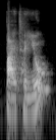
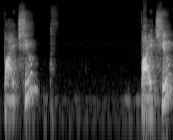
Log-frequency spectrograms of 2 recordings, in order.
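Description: First: "bite you" with a separate released t before "you"; unlinked, wrong reading. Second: "bite you" run together as "bai-chu"; linked ch sound. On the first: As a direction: say "bite" and "you" apart, popping the t. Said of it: "所以不要读bite you". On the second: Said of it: "碰到耶连读变成ch". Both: Shown as a demonstration.

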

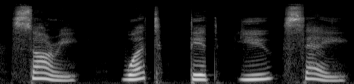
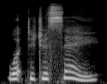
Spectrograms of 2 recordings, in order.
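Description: First: Words pulled apart slowly; slow model reading of the question. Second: Said in the usual way. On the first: Shown as a demonstration. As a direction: say it slowly so students catch each word. Teacher models slow then fast. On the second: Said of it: "读快的时候，did和you之间有个连读".

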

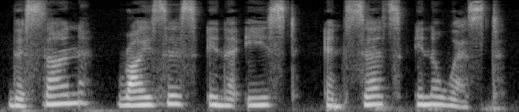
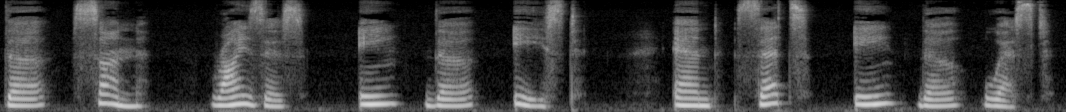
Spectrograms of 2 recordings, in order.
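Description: First: Said in the usual way. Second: Word by word, slowly, with pauses; slow reading. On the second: Shown as a demonstration. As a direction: read it slowly for learners to follow. (慢慢地逐词朗读) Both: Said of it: "慢慢来读".

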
